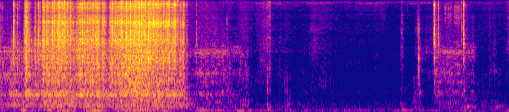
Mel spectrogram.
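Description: A longarm quilting machine stitches quilt binding with a loud, fast motor hum for about two seconds, then quieter handling and a few light taps.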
